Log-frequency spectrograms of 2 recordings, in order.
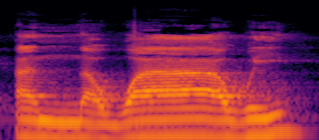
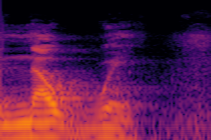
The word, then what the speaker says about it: Nawawi: is known as Imam Nawawi. Imam Nawawi. Some say An-Nawawi, some say An-Nawawi, and some say Nawawi. The scholars, they say both of them are correct.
